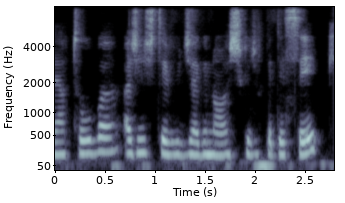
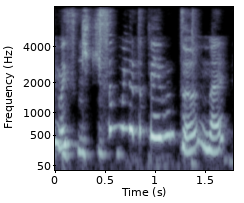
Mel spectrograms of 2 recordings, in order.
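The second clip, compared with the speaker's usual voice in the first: much higher, fast, stunned inner voice; shocked disbelief; 14 semitones higher, 4 dB louder, faster than usual. Retold or imitated. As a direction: blurt it out in disbelief. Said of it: "aí que eu fiquei em choque mesmo". (espanto incrédulo, agudo e rápido)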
